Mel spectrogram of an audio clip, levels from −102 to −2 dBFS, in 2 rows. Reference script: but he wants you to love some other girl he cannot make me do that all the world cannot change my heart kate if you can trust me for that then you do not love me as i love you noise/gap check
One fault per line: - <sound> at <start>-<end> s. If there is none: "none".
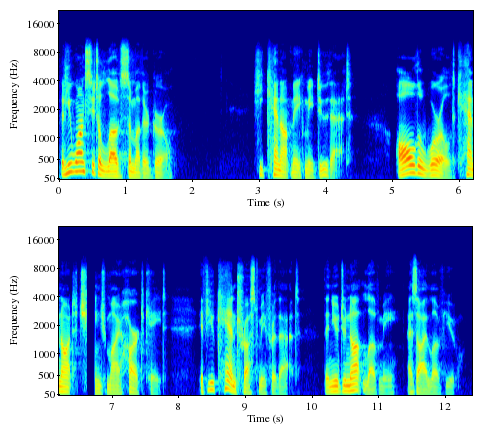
- dropout at 6.6-6.8 s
